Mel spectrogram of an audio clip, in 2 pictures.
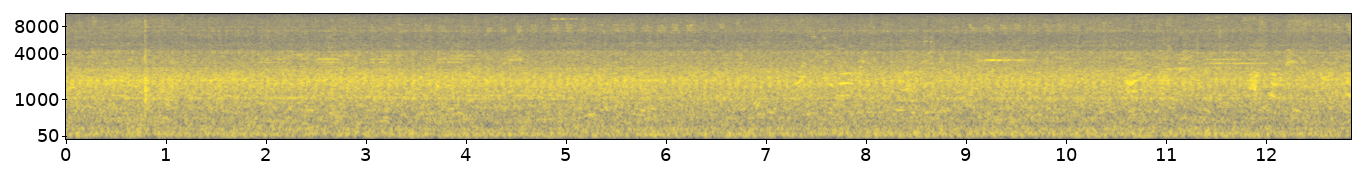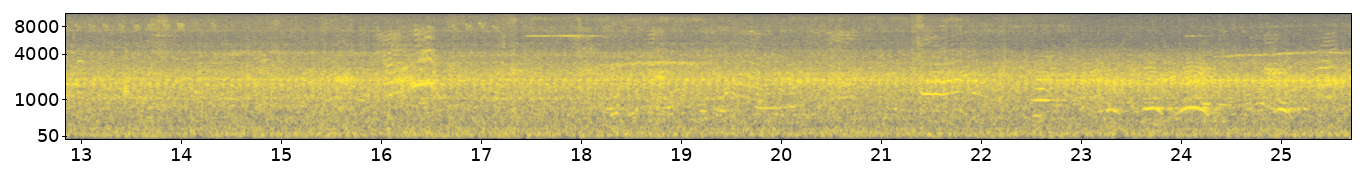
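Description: Busy road traffic: a steady wash of engine and road noise, with indistinct voices in the background.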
